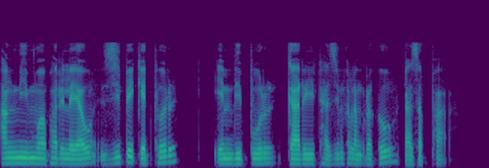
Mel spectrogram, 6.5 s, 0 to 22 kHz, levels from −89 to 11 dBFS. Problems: low volume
